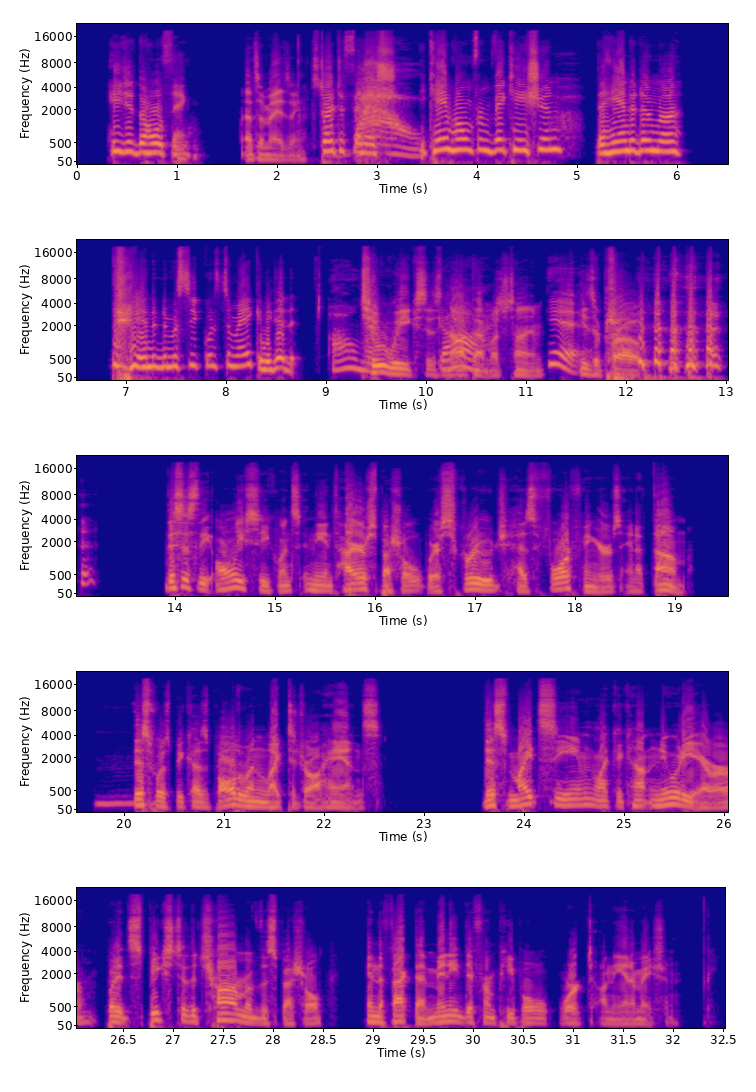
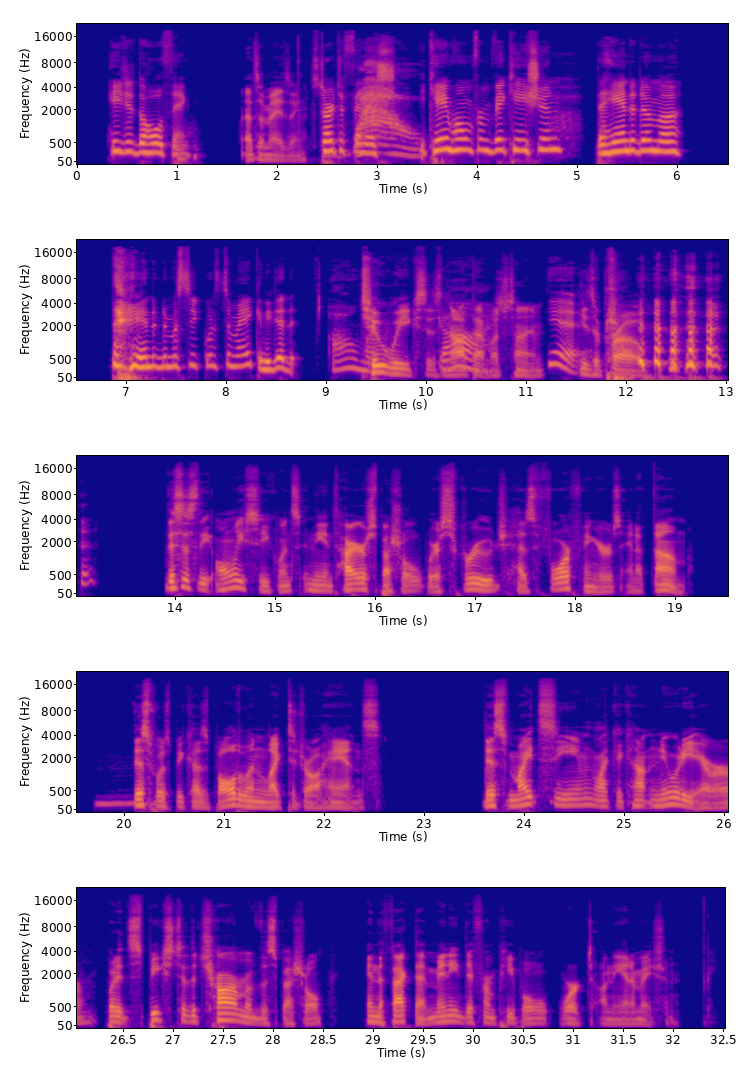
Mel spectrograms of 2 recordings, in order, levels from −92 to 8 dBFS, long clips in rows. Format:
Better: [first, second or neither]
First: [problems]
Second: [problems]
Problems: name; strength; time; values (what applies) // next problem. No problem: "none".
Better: second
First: distortion; heavy; 6 dB below the speech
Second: none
